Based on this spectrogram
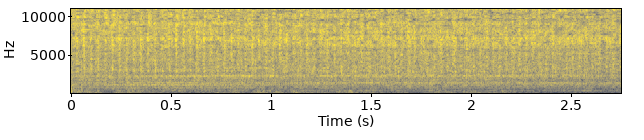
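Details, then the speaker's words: R50 Mini Cooper petrol, salvage category N non-runner just fixed and first started: even settled idle with light hiss, no rattles, ticks or hunting; idling nicely, healthy. "thing it's actually running really smoothly isn't it rattles no noises idling nicely what a"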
